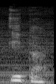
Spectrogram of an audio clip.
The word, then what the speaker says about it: eta: Itu adalah ita. Ita adalah E, walaupun bunyinya nanti dibacanya I.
